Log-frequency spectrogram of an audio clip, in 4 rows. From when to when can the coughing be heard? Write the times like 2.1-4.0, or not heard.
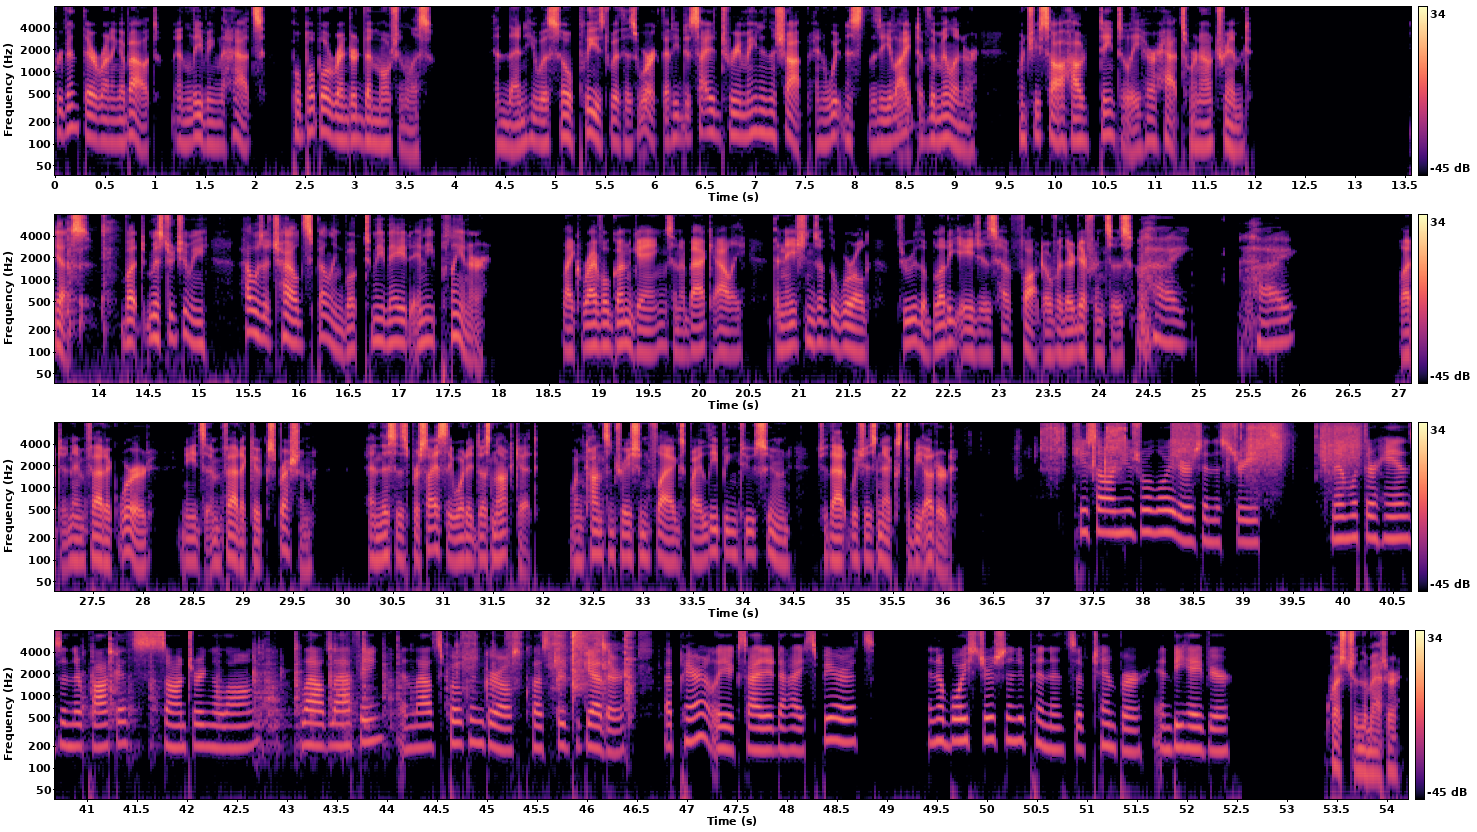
13.7-15.4, 24.4-26.0, 45.7-46.5.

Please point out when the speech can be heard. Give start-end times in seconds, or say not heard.
0.0-11.9, 13.6-17.9, 18.6-24.5, 27.0-36.2, 37.3-52.5, 53.4-54.1.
